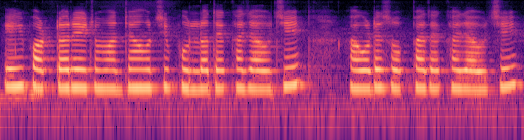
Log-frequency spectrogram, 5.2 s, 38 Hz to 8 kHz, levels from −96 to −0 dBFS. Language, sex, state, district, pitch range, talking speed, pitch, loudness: Odia, female, Odisha, Nuapada, 275-285 Hz, 135 wpm, 280 Hz, -17 LUFS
